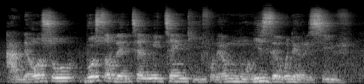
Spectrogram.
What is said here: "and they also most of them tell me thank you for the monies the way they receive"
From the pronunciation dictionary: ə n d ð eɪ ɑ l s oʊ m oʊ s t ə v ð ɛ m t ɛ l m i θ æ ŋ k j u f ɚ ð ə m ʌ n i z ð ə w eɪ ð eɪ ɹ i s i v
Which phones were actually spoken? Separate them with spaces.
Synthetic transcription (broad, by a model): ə n d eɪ ɑ l s oʊ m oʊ s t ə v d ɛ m t ɛ l m i t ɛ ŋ k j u f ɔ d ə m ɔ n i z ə w eɪ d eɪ ɹ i s i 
